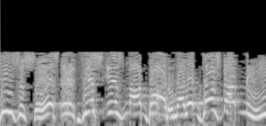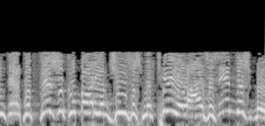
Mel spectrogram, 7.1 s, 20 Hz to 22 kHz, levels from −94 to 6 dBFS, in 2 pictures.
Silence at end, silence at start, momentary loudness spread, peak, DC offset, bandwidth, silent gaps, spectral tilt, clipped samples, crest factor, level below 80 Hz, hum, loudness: 0 s; 0 s; 3 LU; 0 dBFS; under 0.1%; 5 kHz; none; -6.5 dB/octave; under 0.1%; 8 dB; -32 dBFS; none; -9 LUFS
